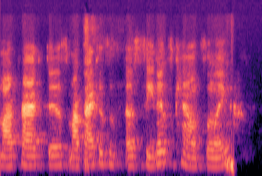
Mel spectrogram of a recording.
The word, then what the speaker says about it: Accedence: And accede has a meaning, you know, for me, and people call it accidents. It's not pronounced accident.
